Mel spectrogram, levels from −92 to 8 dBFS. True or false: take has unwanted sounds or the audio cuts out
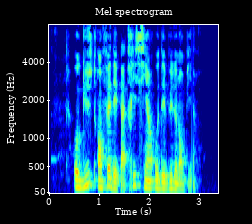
true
